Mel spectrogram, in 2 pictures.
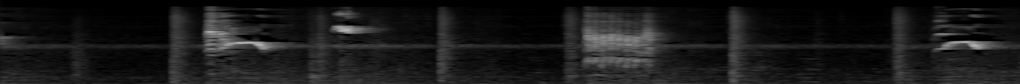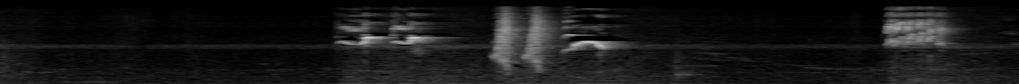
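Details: Golden-fronted leafbird giving scattered song phrases: short high whistled notes that curve upward, brief harsh squeaks and sharp clicks, separated by silent gaps of one to three seconds.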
